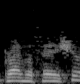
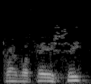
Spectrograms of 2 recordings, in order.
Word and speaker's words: prima facie: So, using the Latin prima facie or prima facie, they pronounce it both ways, evidence is what?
